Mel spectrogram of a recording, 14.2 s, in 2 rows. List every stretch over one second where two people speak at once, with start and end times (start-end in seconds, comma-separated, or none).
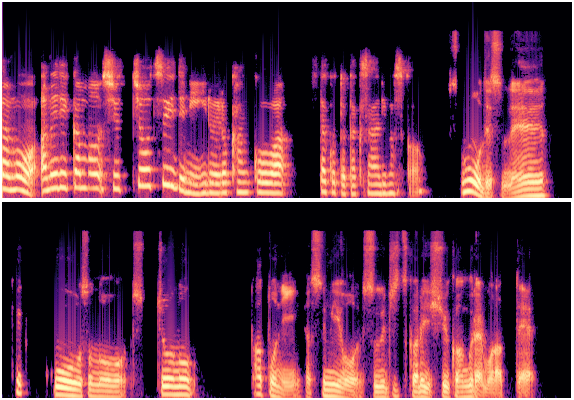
none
